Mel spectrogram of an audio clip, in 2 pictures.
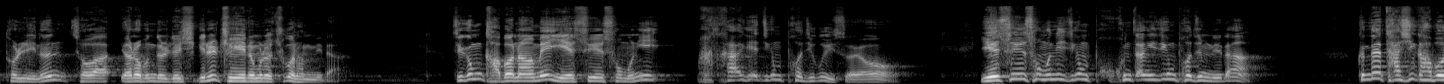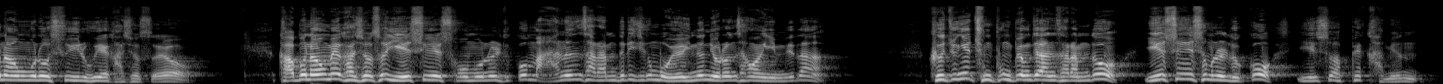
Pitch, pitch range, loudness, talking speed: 205 Hz, 175-235 Hz, -20 LUFS, 300 characters per minute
